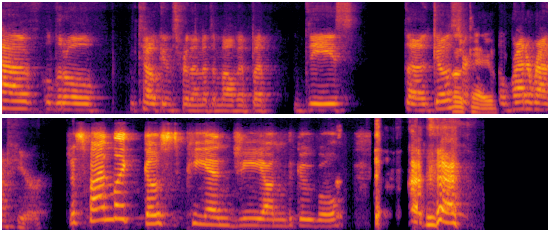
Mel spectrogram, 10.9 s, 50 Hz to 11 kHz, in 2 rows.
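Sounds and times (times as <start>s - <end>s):
speech: 0.1s - 10.2s
person laughing and coughing at the same time: 9.2s - 10.3s.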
